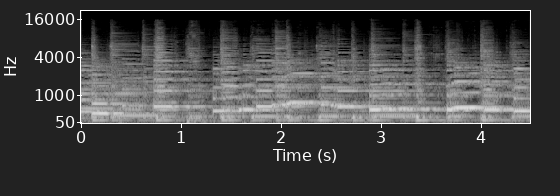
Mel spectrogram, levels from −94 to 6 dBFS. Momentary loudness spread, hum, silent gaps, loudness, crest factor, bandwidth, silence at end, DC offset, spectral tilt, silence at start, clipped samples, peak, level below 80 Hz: 7 LU; none; none; -17 LUFS; 14 dB; 12 kHz; 0 s; under 0.1%; -5.5 dB/octave; 0 s; under 0.1%; -2 dBFS; -46 dBFS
